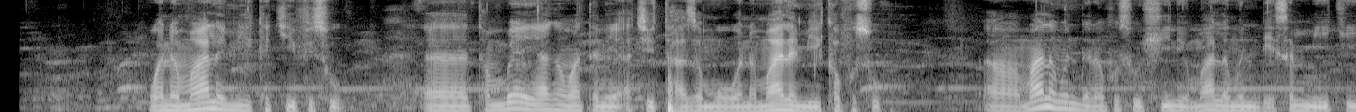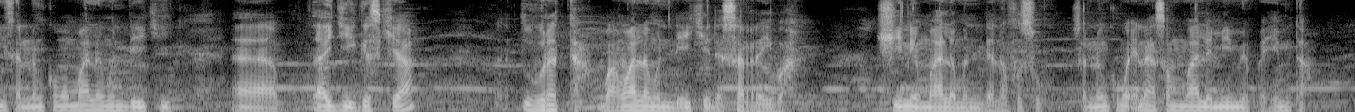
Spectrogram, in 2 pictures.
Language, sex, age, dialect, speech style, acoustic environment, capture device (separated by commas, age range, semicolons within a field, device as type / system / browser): Hausa, male, 25-34, Nigeria - Kano, happy; anxious; excited, people talking; nature, mobile / Linux / Chrome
